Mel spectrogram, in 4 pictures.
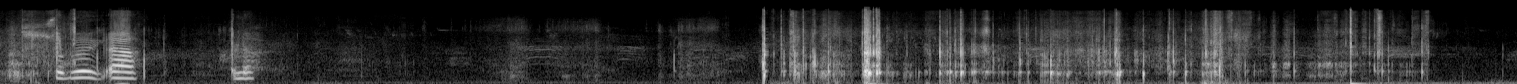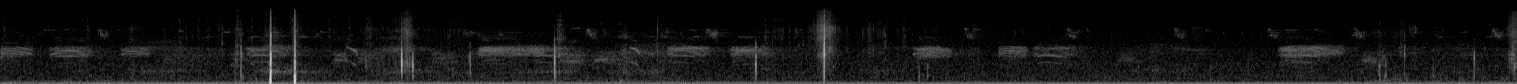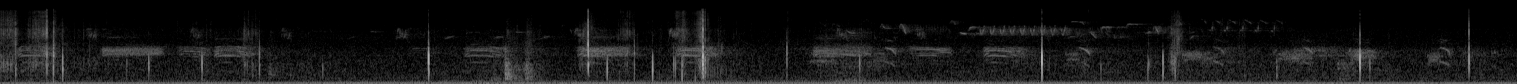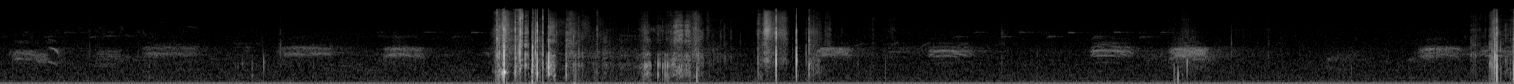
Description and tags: Field recordings from La Roche des Grées school (Messac) and its surroundings, made by the students of CM1 grade at home.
